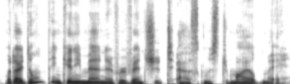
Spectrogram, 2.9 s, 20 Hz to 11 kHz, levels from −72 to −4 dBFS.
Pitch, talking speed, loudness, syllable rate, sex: 190 Hz, 250 wpm, -19 LUFS, 6.1 syllables/s, female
